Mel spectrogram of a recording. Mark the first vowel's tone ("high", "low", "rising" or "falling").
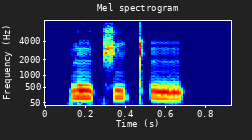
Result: low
